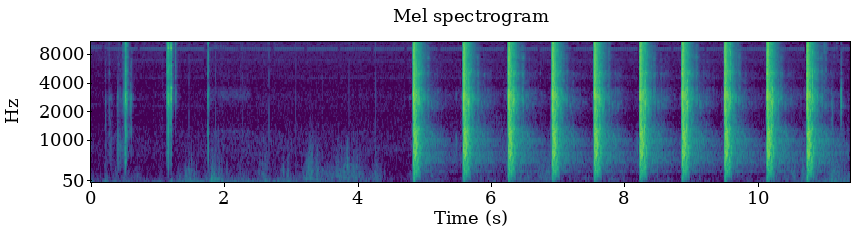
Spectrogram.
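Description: A Polymer80 G34 pistol being broken in fires a rapid string of sharp, loud shots after a few earlier isolated cracks and some quiet handling noise, the later rounds evenly spaced about one per second.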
